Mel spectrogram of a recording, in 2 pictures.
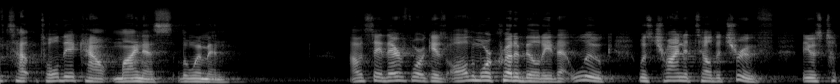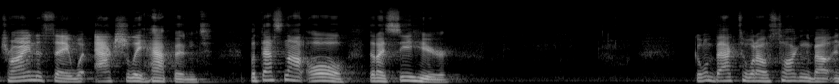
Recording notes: preached on November 8, 2015 at Veritas East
